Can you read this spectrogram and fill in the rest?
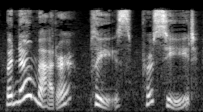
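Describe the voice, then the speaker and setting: A woman's voice: a little high, wildly swooping pitch, measured pace, husky, full character voice. A woman voicing an ancient, proud female immortal bird adept in a video game, haughty but fond, speaking in pompous, formal, archaic phrases. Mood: composed, curious. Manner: pompous, formal, archaic, says "one" for herself. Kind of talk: video game character acting. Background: music.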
